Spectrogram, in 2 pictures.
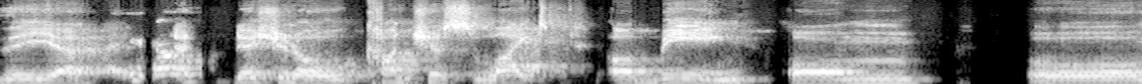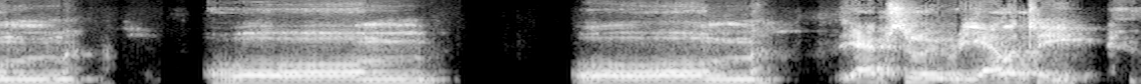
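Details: Adult man speaking and chanting; ordinary speech with chanted humming.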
